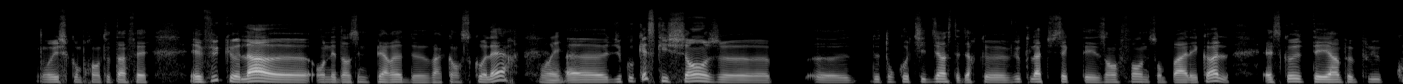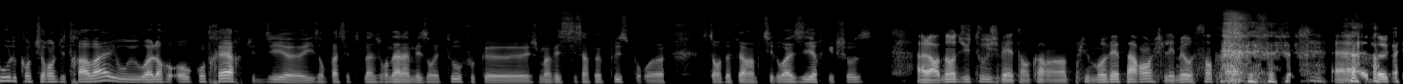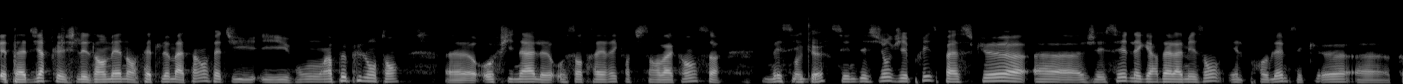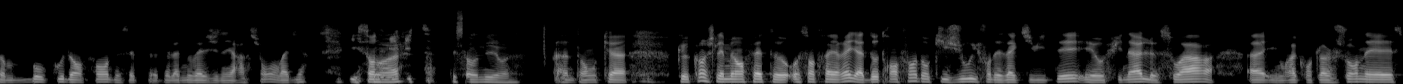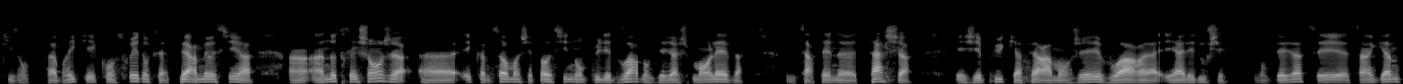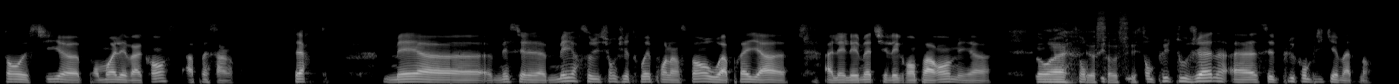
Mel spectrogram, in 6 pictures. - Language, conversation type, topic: French, podcast, Comment gères-tu l’équilibre entre le travail et la vie personnelle ?
- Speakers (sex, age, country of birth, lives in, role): male, 30-34, France, France, host; male, 35-39, France, France, guest
- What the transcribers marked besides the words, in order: laugh; other background noise; chuckle; stressed: "permet"; stressed: "tâche"; unintelligible speech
